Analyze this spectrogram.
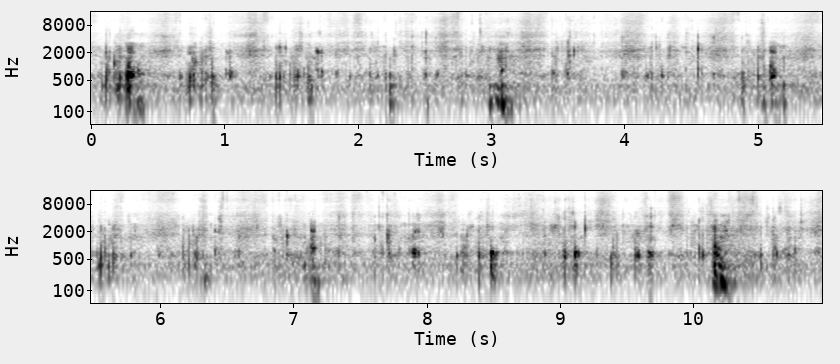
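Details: English cream golden retriever indoors, licking a tongue-cleaning brush coated in peanut butter and taped to a tile floor, cleaning his breath and tongue; steady wet smacking and slurping clicks repeat rapidly throughout, with faint room noise.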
